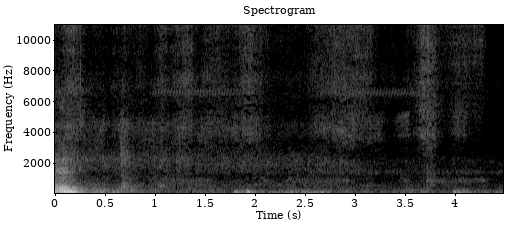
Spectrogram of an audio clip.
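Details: A young male lion in Kruger National Park gives a deep, brief moaning grunt as a contact call, followed by fainter low rumbles.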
